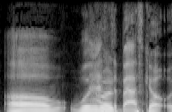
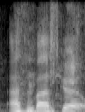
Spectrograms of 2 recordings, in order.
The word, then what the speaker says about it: Athabasca: Yeah, I feel like I'm not pronouncing it right. Anyway. – Athabasca Oil Corporation. – What? All right, Athabasca.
